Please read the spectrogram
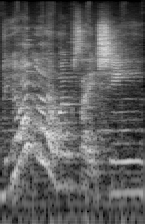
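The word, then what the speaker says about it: SHEIN: y'all know that website sheen do y'all pronounce that she and or she i always say sheen but my friends have been telling me is she in and i don't even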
